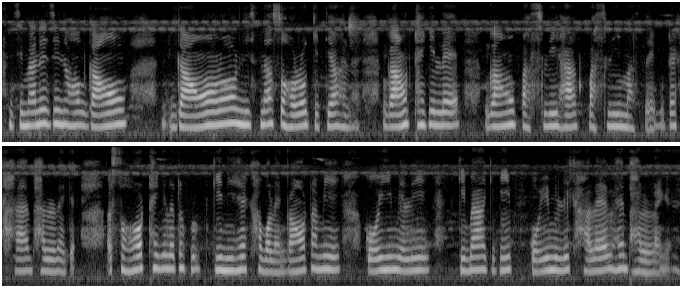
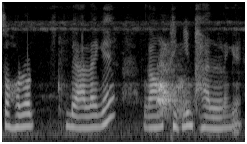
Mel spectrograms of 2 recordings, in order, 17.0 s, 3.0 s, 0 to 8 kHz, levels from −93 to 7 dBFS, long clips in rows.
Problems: constant background noise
